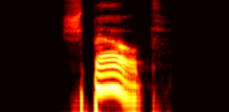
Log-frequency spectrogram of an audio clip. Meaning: inflection of sperren: 1. third-person singular present 2. second-person plural present 3. plural imperative
- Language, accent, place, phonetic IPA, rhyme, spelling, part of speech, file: German, Germany, Berlin, [ʃpɛʁt], -ɛʁt, sperrt, verb, De-sperrt.ogg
